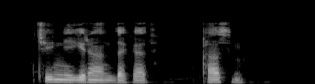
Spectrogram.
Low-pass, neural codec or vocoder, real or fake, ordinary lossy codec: 7.2 kHz; none; real; Opus, 64 kbps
